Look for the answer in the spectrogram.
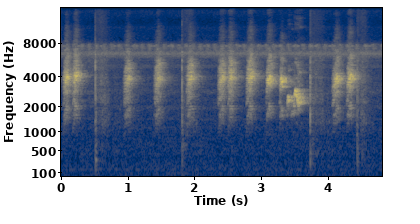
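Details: Sooty-headed bulbul singing vigorously at midnight: short bright chirped notes near the same high pitch, spaced about half a second apart, with one lower slurred phrase near the end and faint clicks between.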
